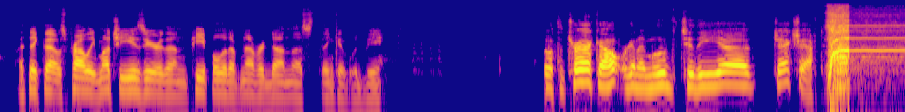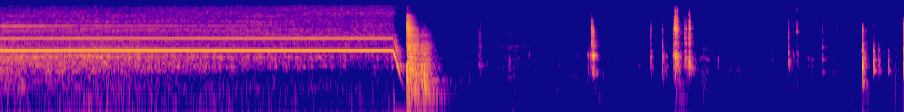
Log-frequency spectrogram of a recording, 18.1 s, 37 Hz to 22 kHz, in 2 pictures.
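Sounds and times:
power tool whining: 0:08.3 - 0:13.1.

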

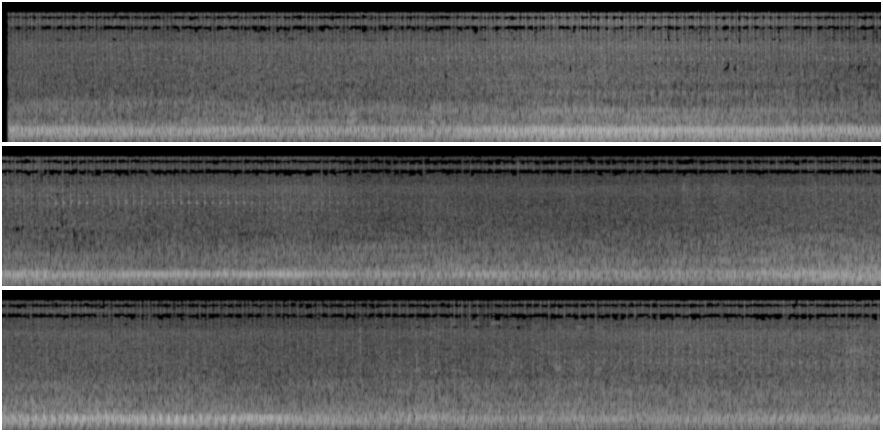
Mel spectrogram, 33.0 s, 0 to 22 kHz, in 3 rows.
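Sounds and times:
embroidery machine clattering: 0:22.1 - 0:32.9.

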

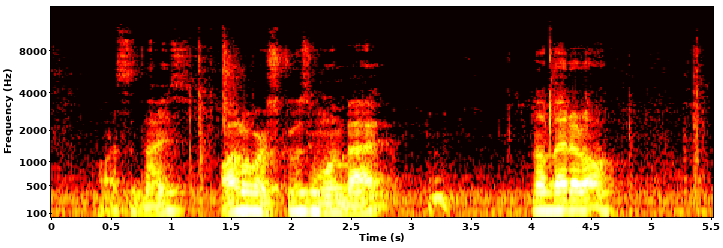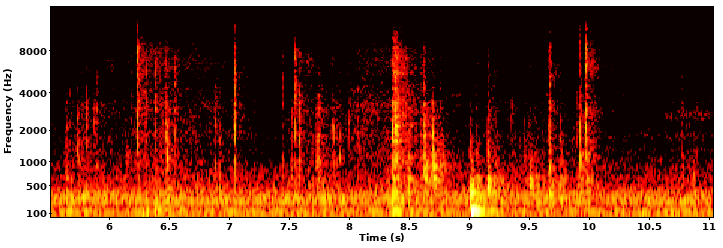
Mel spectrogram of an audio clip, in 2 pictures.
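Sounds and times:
plastic bags rustling: 0:00.9 - 0:02.1, 0:03.7 - 0:11.0.

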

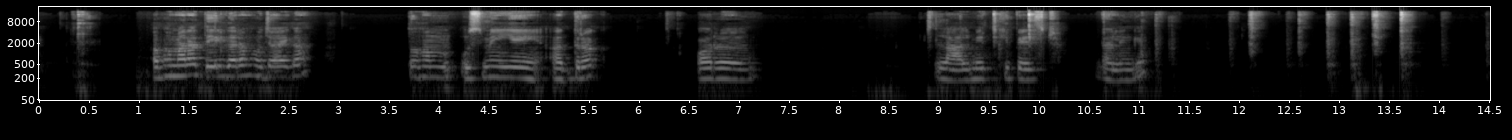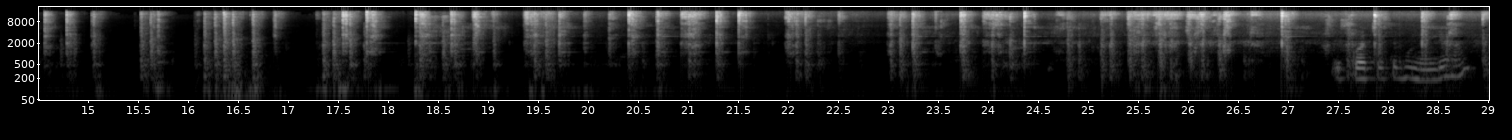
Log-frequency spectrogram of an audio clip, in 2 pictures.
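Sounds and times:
metal spoon scraping a pan: 0:12.0 - 0:13.8, 0:16.8 - 0:29.0.

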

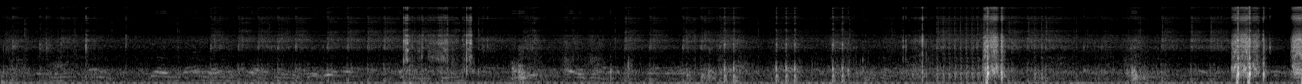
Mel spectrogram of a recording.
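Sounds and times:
rapid airsoft burst: 0:09.4 - 0:10.6, 0:12.1 - 0:13.0
airsoft gun pops: 0:12.2 - 0:13.0.

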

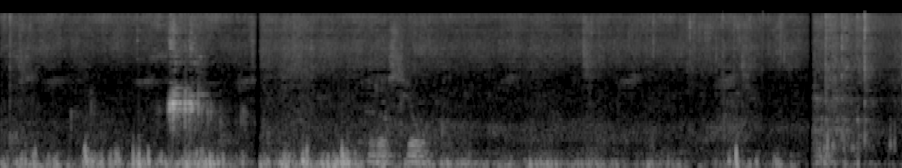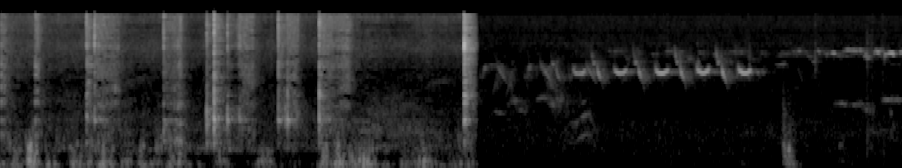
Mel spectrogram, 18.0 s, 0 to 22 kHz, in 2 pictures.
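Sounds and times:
small bird chirping: 0:00.2 - 0:02.6, 0:13.3 - 0:18.0
spoon scraping metal pot: 0:08.2 - 0:12.6.

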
